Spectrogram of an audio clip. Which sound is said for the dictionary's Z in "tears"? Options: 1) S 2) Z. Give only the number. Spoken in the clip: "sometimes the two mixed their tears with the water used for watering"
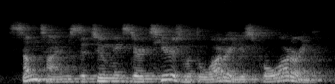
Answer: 2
